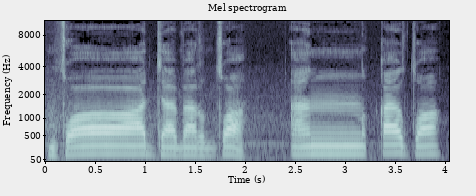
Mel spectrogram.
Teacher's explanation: حمزہ نون زبر ان، قاف زبر قا، قاف اور ضاد حروف مستعلیہ میں سے ہے، موٹے پڑھے جائیں گے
